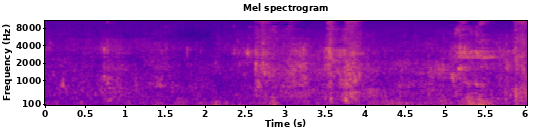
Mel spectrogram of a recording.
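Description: Small waves washing at the water's edge with wind on the microphone, and a few brief splashes as a cast net is worked through the shallows.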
